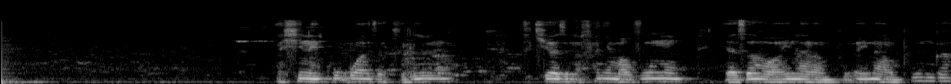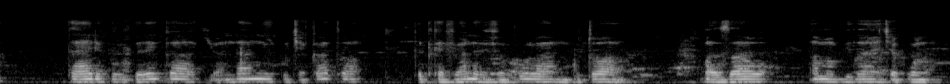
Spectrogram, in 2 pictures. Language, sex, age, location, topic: Swahili, male, 18-24, Dar es Salaam, agriculture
